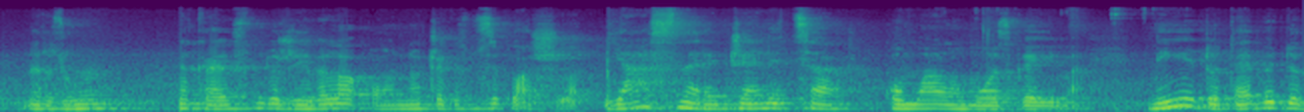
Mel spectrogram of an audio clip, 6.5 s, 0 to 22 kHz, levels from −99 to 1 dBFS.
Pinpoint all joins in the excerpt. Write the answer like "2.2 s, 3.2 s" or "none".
0.9 s, 3.0 s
